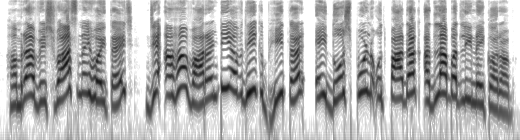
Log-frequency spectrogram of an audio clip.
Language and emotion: Maithili, angry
